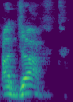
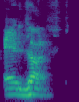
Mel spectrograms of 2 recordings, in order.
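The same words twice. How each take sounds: First: The d merges into one j sound. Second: A separate d sound comes before j. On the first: The speaker calls it right. "So you will say adjust" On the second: The speaker calls it wrong. "not adjust"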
